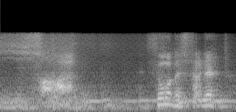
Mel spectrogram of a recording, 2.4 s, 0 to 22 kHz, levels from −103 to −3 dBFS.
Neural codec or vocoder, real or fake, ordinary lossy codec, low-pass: codec, 16 kHz, 0.5 kbps, FunCodec, trained on Chinese and English, 25 frames a second; fake; none; 7.2 kHz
